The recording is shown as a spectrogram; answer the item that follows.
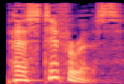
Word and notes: pestiferous: British English

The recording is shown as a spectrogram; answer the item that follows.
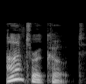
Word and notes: entrecote: British English

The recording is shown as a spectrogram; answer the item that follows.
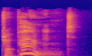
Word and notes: proponent: British English

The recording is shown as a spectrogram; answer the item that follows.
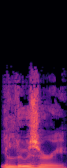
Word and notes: illusory: American English

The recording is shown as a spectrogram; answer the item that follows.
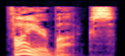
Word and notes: firebox: British English

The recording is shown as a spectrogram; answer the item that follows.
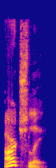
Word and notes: archly: British English

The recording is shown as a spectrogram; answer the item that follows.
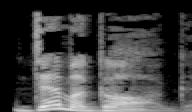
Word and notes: demagog: British English

